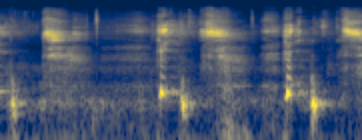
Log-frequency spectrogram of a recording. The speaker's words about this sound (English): Oh, I have to sneeze.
